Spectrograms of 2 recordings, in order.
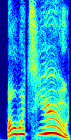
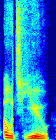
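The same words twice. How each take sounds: First: It sounds positive and pleased. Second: It sounds negative and disappointed. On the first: The caller is welcome. The speaker calls it right. "to make it sound a little bit more positive" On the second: The caller is unwelcome. The speaker calls it wrong. "I didn't mean to be like"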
